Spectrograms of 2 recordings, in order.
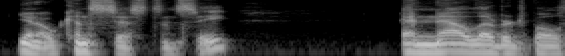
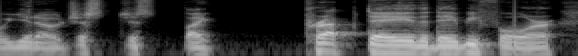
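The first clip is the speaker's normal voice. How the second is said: ordinary delivery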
